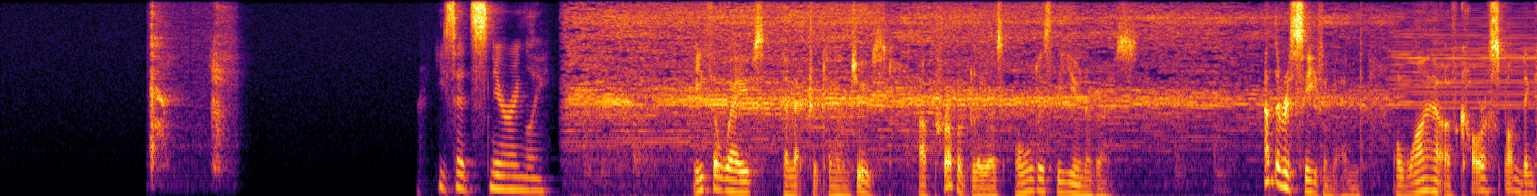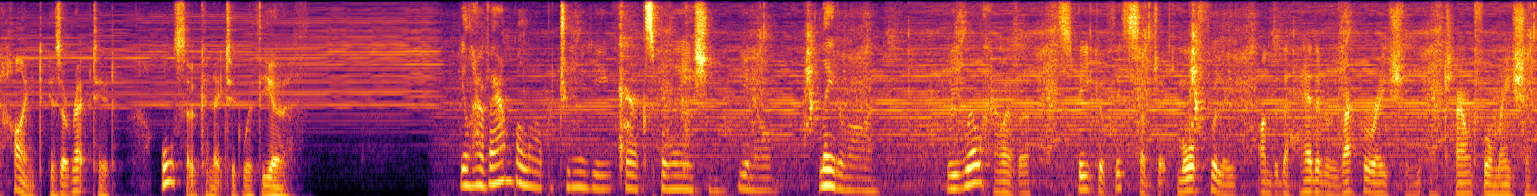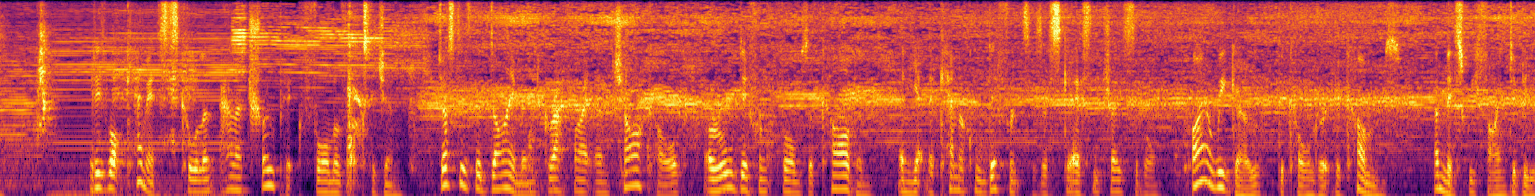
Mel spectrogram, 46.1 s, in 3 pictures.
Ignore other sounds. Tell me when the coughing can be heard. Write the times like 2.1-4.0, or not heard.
1.4-2.4, 21.6-22.4, 34.2-34.9.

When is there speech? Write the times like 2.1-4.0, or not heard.
4.3-5.5, 6.9-11.3, 12.6-18.4, 19.9-24.2, 24.8-30.9, 31.6-46.0.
